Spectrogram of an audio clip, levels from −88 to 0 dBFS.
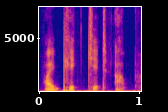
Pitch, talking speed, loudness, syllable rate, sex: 115 Hz, 235 wpm, -21 LUFS, 6.0 syllables/s, female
